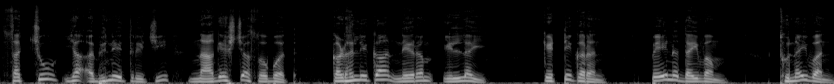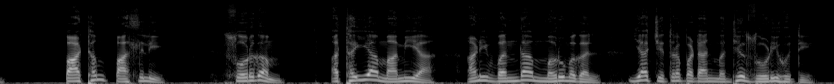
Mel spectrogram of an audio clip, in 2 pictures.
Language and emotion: Marathi, neutral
